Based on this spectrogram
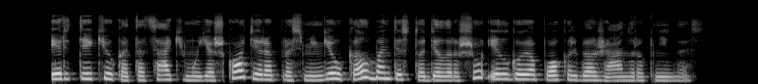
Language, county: Lithuanian, Vilnius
